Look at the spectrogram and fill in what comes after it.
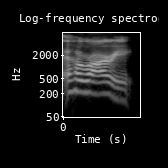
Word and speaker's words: Harari: And they're also, they got a bunch of the, like, Ural Haraldi. How do you say his name? – No, he's a big topic on the show. Noah Harari.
